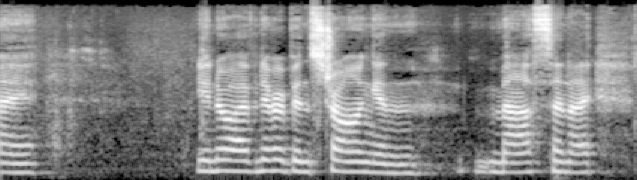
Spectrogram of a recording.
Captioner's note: speaking French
